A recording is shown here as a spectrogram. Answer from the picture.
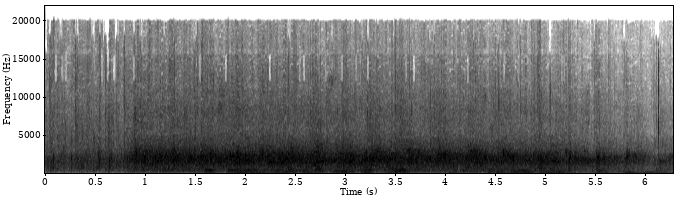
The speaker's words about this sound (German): Bitte nochmal einen riesengroßen Applaus für die beiden und ganz viel Spaß.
